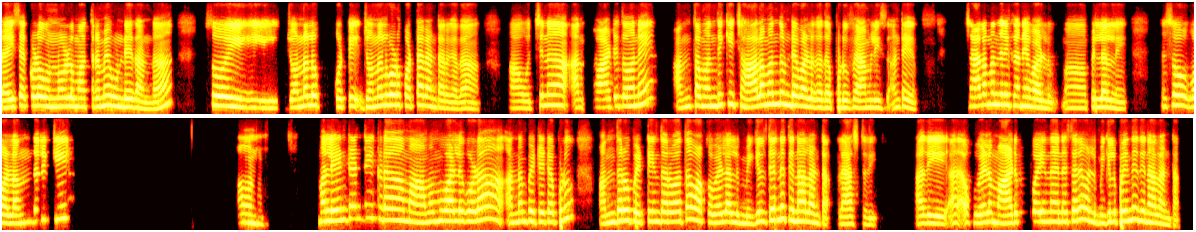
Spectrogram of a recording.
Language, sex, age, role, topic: Telugu, female, 25-29, guest, భోజనం మొదలుపెట్టేముందు మీ ఇంట్లో పాటించే ఆచారం ఏంటి?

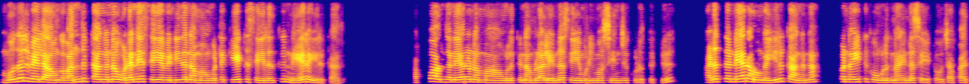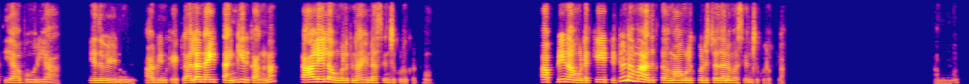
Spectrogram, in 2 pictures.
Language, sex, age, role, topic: Tamil, female, 40-44, guest, விருந்தினருக்கு சமைக்கும் போது மன அழுத்தத்தை எப்படி குறைப்பீர்கள்?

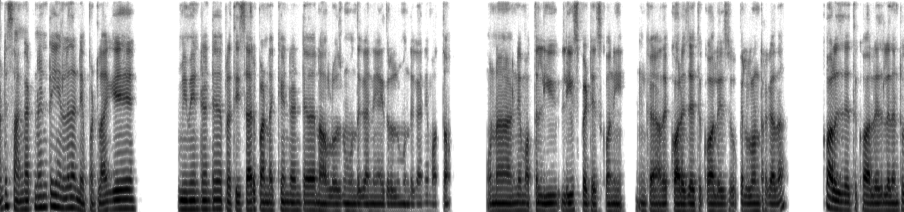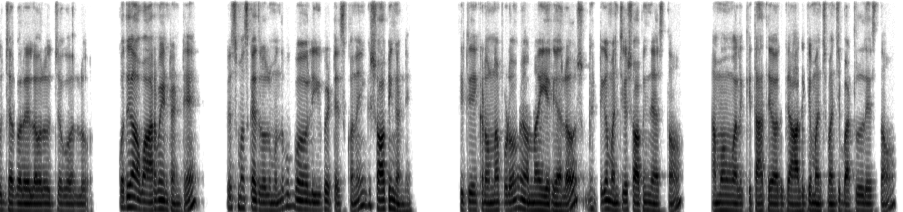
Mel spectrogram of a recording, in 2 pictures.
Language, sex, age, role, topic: Telugu, male, 20-24, guest, పండగలు మీకు ఎలా అనిపిస్తాయి?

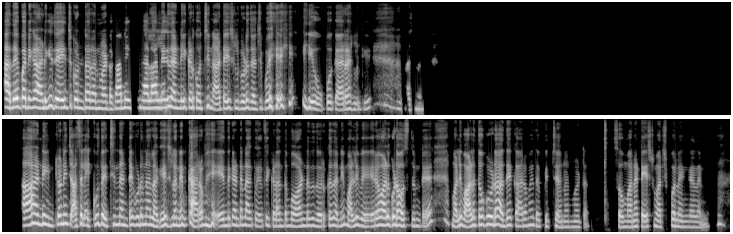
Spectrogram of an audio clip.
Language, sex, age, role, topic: Telugu, female, 30-34, guest, మొదటిసారి మీరు ఒంటరిగా ఉన్నప్పుడు మీకు ఎలా అనిపించింది?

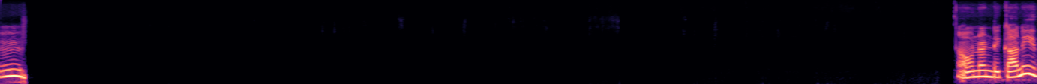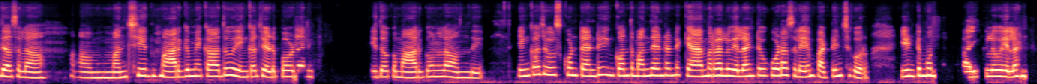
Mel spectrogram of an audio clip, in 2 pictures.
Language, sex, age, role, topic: Telugu, female, 30-34, host, నగరంలో దొంగతనం జరిగినప్పుడు మీరు ఏఏ చర్యలు తీసుకున్నారు?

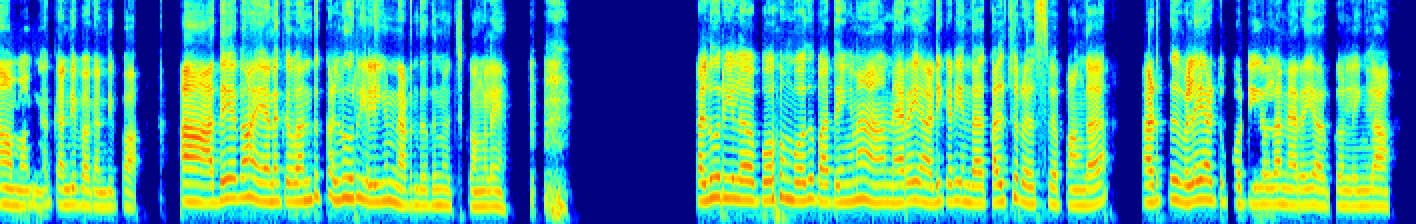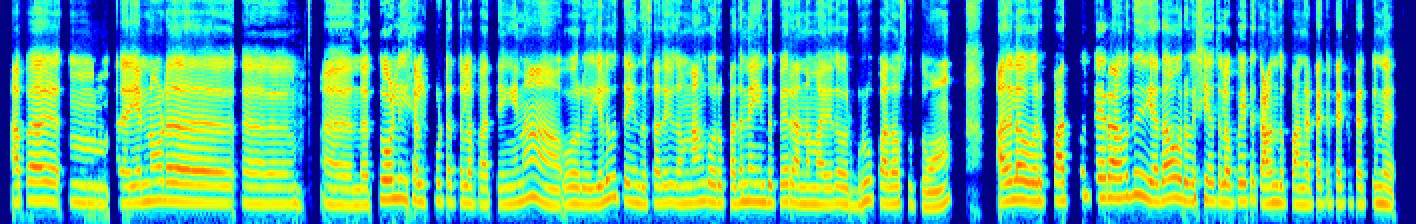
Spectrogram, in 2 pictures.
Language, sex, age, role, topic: Tamil, female, 35-39, guest, நிஜ வாழ்க்கை நட்புக்கும் இணைய நட்புக்கும் என்ன வேறுபாடு இருக்கிறது?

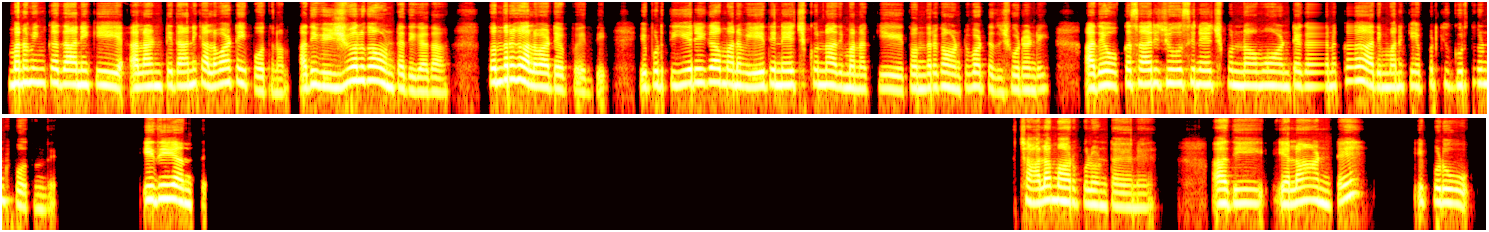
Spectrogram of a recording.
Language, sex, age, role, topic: Telugu, female, 35-39, guest, ఫోకస్ కోల్పోకుండా మొబైల్‌ను ఎలా నియంత్రిస్తారు?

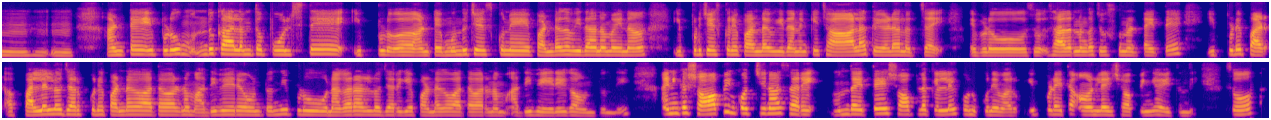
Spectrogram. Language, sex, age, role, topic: Telugu, female, 25-29, host, పండుగల సమయంలో మీ కుటుంబం ఎలా సిద్ధమవుతుంది?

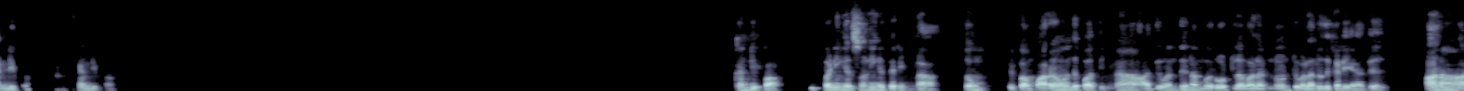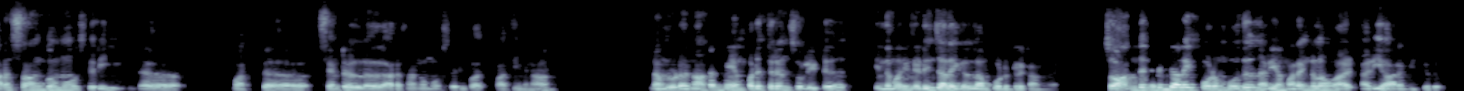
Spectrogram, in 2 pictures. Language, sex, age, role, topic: Tamil, male, 30-34, host, நகரத்தில் மரங்கள் அதிகமாக இருந்தால் என்னென்ன பலன்கள் கிடைக்கும் என்று நீங்கள் நினைக்கிறீர்கள்?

